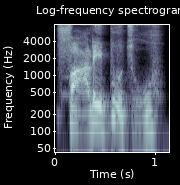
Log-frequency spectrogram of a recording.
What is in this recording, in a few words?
Male Blood Elf ERROR NEED MANA, zh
